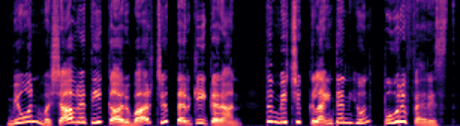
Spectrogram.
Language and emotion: Kashmiri, happy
